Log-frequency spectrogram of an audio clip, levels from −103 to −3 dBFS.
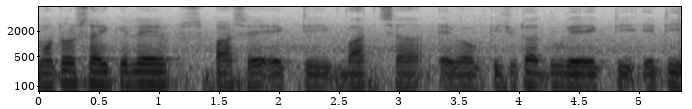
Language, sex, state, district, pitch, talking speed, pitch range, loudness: Bengali, male, West Bengal, Kolkata, 100 Hz, 135 wpm, 95-110 Hz, -19 LUFS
